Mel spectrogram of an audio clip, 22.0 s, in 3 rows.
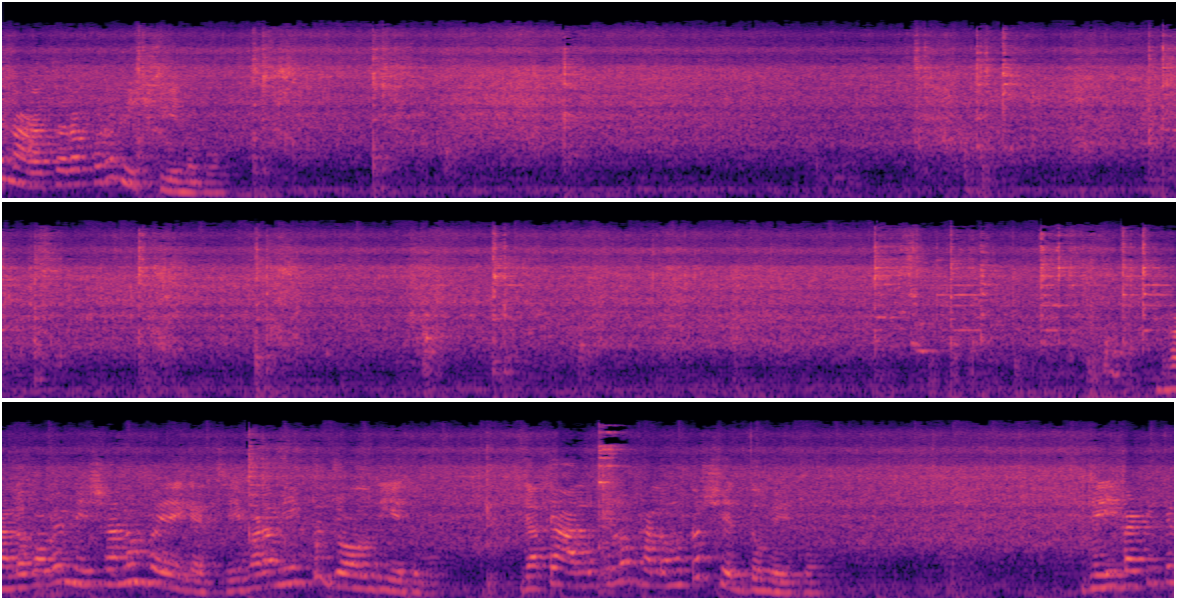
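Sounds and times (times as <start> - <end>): food sizzling in oil: 0.0 - 22.0
metal spatula scraping pan: 0.8 - 2.9, 12.8 - 14.9.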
